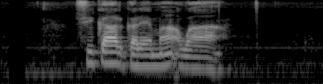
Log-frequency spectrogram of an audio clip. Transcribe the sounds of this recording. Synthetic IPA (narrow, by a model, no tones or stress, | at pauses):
swikarɡʌɾemawa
